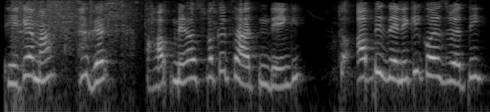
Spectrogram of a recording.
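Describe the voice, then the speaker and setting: Woman voicing a touchy young wife, very high voice. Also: moderate pace, fairly bright tone. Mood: defiant. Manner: indignant, complaining. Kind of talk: cartoon voice acting.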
